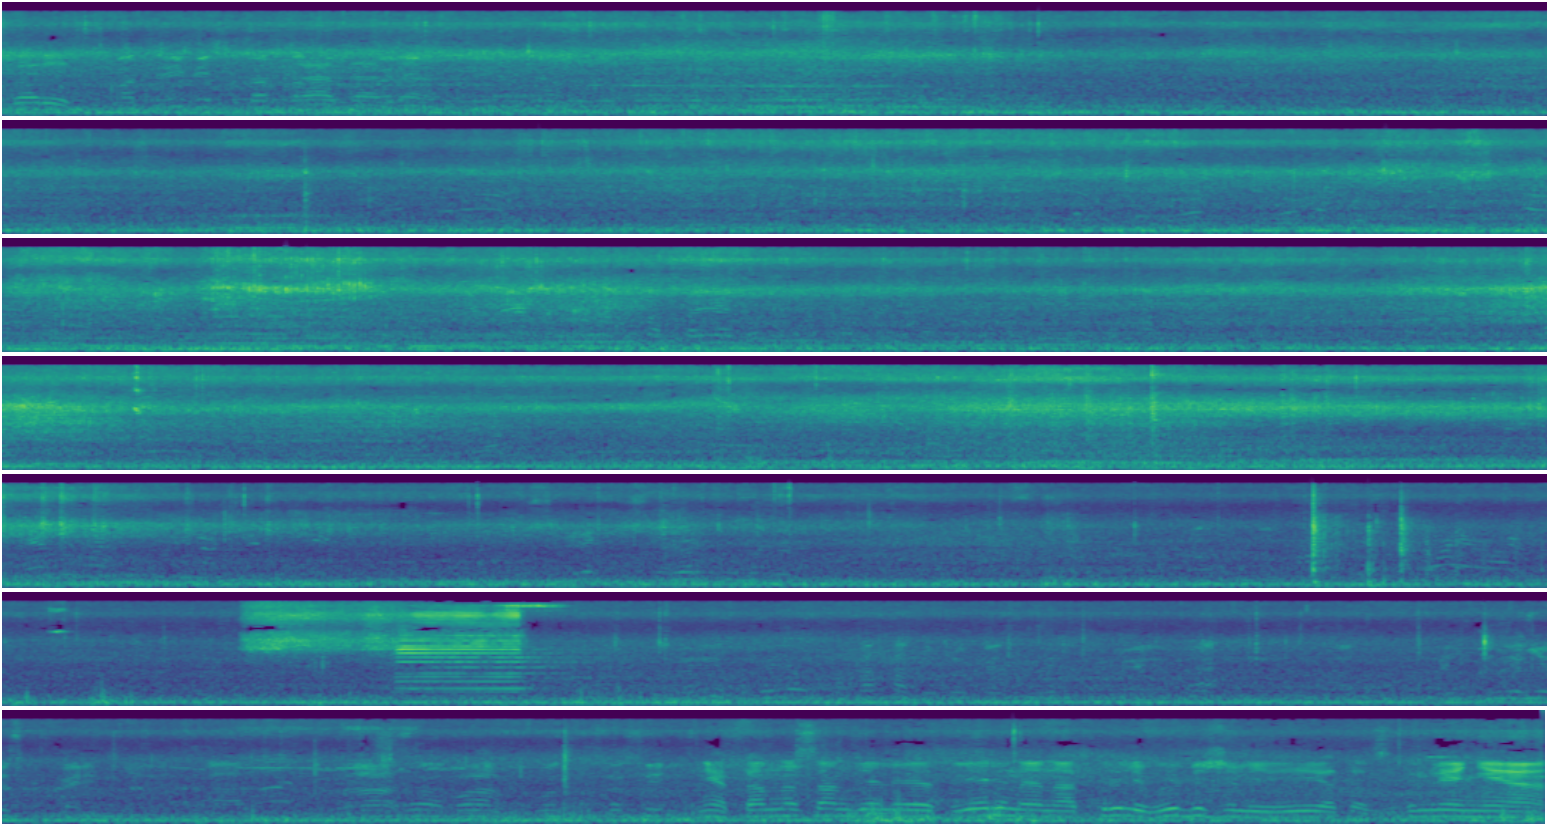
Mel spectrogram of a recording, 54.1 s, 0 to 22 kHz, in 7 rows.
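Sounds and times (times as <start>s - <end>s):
road traffic passing: 0.0s - 54.0s
car horn toot: 40.5s - 41.4s.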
